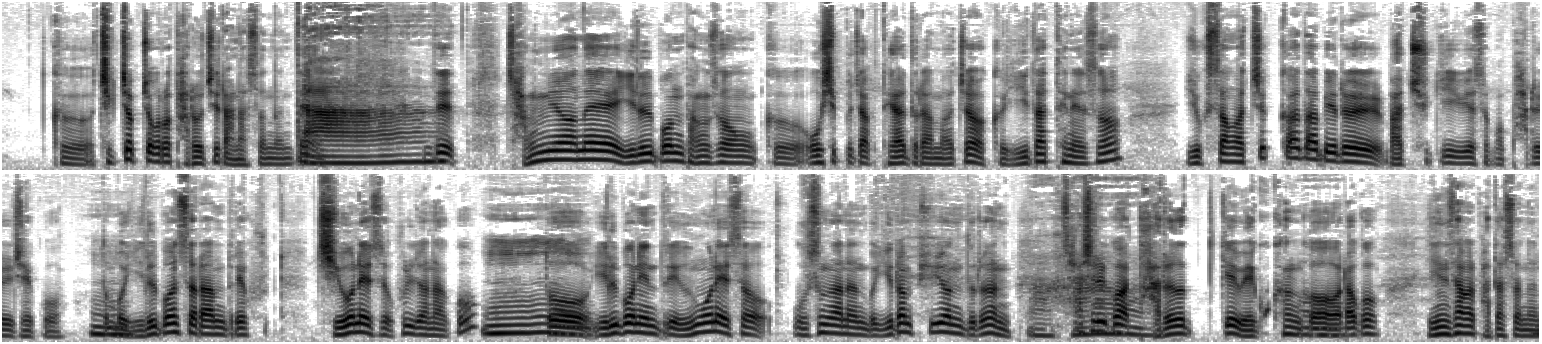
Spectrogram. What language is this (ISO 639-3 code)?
kor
